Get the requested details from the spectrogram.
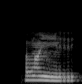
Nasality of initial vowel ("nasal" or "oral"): nasal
